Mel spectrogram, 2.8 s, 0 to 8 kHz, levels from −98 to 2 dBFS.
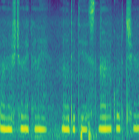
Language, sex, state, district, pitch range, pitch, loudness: Bengali, female, Tripura, Unakoti, 240-255 Hz, 250 Hz, -12 LUFS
